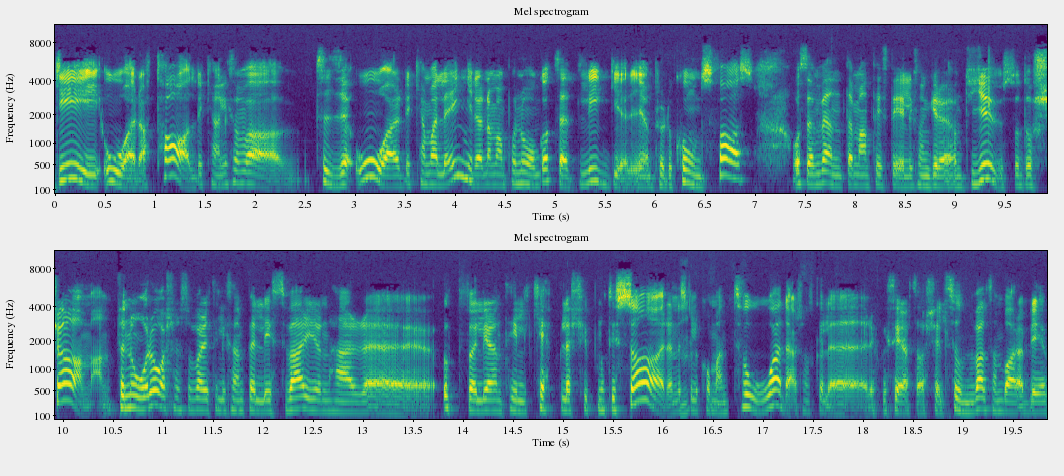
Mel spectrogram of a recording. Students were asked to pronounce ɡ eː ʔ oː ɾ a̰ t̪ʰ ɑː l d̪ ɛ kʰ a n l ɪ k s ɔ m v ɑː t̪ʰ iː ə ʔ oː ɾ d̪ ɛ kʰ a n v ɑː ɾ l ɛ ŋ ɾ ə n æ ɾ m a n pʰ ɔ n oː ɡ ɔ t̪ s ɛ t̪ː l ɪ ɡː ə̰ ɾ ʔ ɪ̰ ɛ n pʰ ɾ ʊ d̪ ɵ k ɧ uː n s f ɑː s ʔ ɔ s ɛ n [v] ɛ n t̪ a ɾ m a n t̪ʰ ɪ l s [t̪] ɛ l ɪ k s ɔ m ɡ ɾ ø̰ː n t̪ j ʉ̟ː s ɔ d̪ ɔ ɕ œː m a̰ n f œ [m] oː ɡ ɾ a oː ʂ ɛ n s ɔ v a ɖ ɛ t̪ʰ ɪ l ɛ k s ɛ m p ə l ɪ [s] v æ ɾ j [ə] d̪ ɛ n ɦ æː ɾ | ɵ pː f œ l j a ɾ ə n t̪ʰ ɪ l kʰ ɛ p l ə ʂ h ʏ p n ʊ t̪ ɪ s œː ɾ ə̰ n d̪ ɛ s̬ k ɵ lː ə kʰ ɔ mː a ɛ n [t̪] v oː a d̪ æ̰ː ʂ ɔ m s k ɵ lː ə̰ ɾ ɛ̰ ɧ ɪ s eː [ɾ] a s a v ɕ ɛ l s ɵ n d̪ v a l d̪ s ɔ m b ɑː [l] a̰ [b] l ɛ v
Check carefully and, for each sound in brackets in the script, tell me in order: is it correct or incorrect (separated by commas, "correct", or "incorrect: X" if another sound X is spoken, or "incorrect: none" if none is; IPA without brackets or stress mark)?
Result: correct, incorrect: d̪, incorrect: ɳ, correct, correct, incorrect: t̪ʰ, correct, incorrect: ɾ, correct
